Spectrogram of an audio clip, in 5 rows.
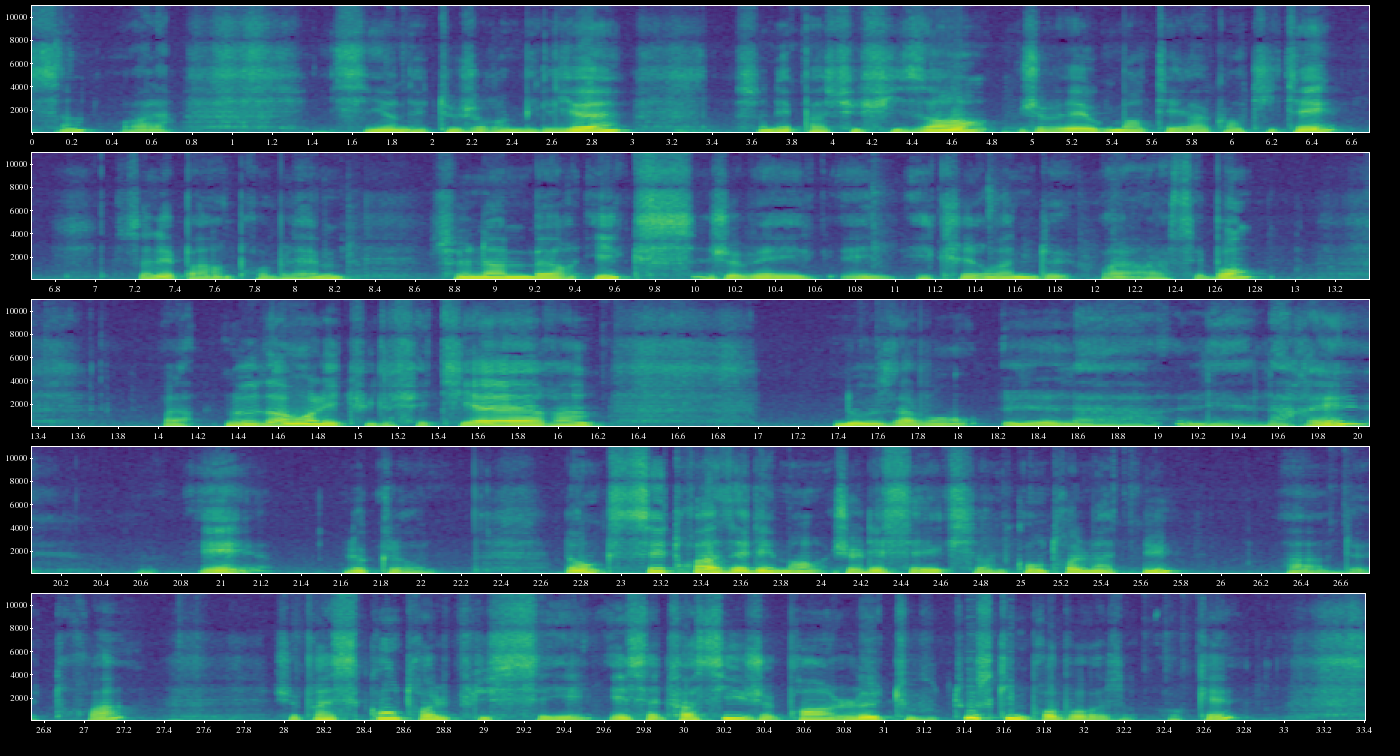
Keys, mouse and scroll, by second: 0.0 KP_Enter, 0.0 typing, 3.1-3.7 right drag, 3.2-3.5 typing, 3.7-4.1 scroll down 1, 5.8-6.5 typing, 5.9-8.2 drag, 8.7 click, 10.9-11.3 typing, 11.3 Return, 12.9 click, 13.6 scroll up 1, 14.4-14.8 scroll down 1, 24.2 click, 26.0 ctrl+click, 26.8 ctrl+click, 29.0 ctrl+c, 29.1 ctrl+c, 32.0 click.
